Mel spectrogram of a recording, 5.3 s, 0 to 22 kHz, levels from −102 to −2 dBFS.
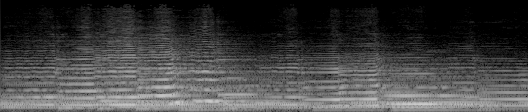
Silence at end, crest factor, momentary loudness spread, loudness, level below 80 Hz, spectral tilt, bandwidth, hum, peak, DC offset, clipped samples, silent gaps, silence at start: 0 s; 14 dB; 8 LU; -31 LUFS; -62 dBFS; -8 dB/octave; 10.5 kHz; none; -16 dBFS; under 0.1%; under 0.1%; none; 0 s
